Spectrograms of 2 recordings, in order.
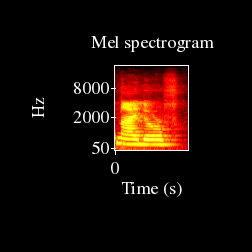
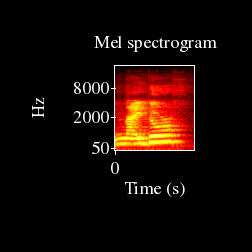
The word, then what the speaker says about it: Najdorf: Yeah, in my country we spell it Najdorf, but I know that it could be more precise pronunciation Najdorf in English.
